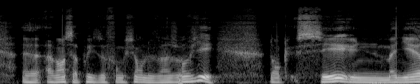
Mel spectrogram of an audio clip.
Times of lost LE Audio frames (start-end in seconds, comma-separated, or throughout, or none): 1.79-1.82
